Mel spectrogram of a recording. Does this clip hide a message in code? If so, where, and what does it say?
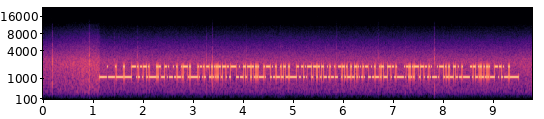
Yes: RTTY (45.45 baud, 850 Hz shift) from 1.1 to 9.5 s, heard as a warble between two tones, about 1500 Hz centre, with static crashes. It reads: BG3DNS TU XE2IE CQ QRZ? DE XE0LFX K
